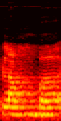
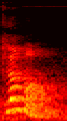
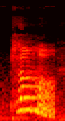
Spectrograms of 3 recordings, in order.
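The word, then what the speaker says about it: plumber: then this is പ്ലംബർ നമ്മൾ usual ആയിട്ട് പറയുന്നതാണ് പ്ലംബർ എന്ന് ബട്ട് it's wrong it's പ്ലമർ പ്ലമർ then here it is whole whole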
